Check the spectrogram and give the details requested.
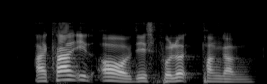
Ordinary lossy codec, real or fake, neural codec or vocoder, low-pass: none; real; none; 7.2 kHz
